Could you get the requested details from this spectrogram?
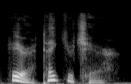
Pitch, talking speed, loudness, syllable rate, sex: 130 Hz, 185 wpm, -19 LUFS, 4.7 syllables/s, male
